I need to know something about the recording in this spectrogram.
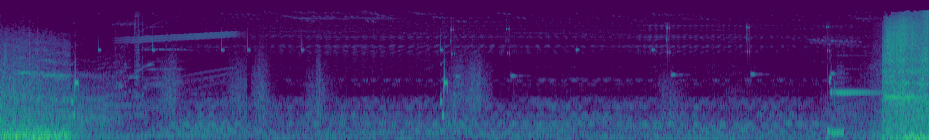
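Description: Soft interface clicks and beeps sound now and then.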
